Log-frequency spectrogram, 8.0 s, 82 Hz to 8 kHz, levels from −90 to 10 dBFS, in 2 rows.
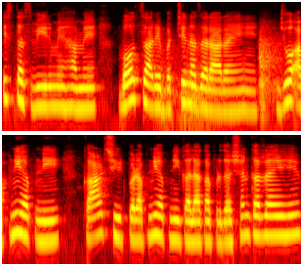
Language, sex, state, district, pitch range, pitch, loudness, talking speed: Hindi, female, Uttar Pradesh, Muzaffarnagar, 190-230 Hz, 200 Hz, -17 LUFS, 175 wpm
